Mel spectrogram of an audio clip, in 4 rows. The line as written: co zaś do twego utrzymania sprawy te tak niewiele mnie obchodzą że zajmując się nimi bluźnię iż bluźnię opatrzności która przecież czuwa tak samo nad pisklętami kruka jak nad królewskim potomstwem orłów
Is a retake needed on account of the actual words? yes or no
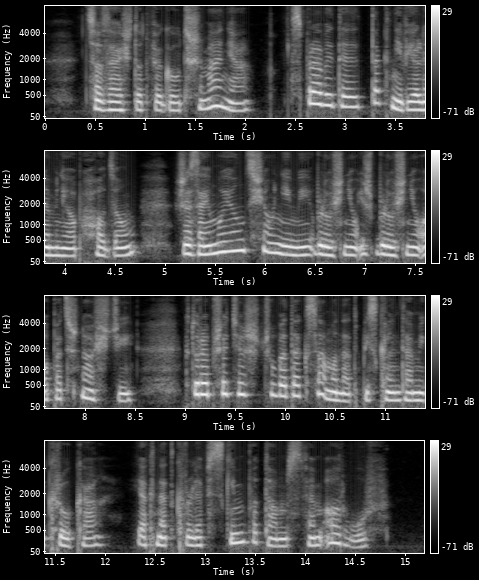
no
